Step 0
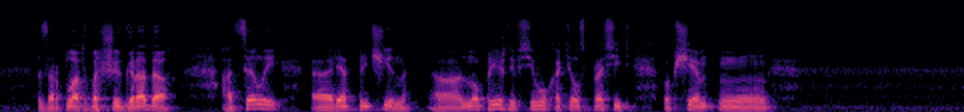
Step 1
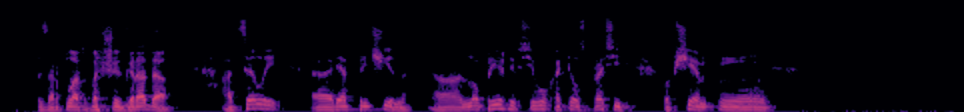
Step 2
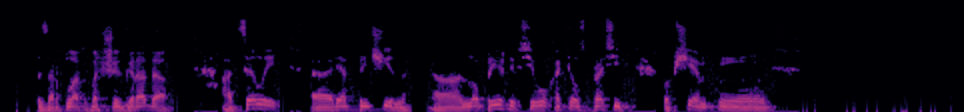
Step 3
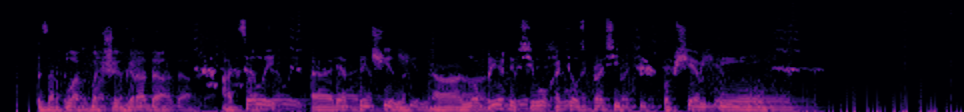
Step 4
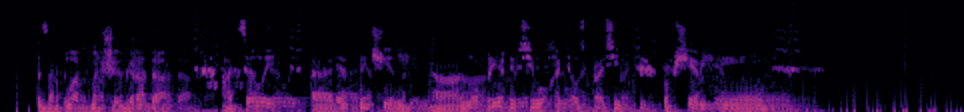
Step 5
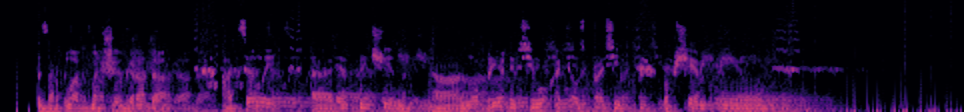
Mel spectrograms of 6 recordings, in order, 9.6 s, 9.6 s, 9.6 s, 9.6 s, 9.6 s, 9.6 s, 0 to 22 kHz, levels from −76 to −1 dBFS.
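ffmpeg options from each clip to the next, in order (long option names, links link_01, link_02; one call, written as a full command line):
ffmpeg -i in.wav -af "equalizer=frequency=125:width_type=o:width=1:gain=-7,equalizer=frequency=250:width_type=o:width=1:gain=-7,equalizer=frequency=500:width_type=o:width=1:gain=-10,equalizer=frequency=1000:width_type=o:width=1:gain=-8,equalizer=frequency=2000:width_type=o:width=1:gain=-3,equalizer=frequency=8000:width_type=o:width=1:gain=-4,afftfilt=real='re*gte(hypot(re,im),0.00501)':imag='im*gte(hypot(re,im),0.00501)':win_size=1024:overlap=0.75,volume=3.5dB" out.wav
ffmpeg -i in.wav -af "equalizer=frequency=130:width_type=o:width=0.45:gain=-9.5,acompressor=threshold=-45dB:ratio=6,acrusher=bits=10:mix=0:aa=0.000001,volume=9.5dB" out.wav
ffmpeg -i in.wav -filter_complex "[0:a]acrossover=split=130[link_01][link_02];[link_02]acompressor=threshold=-47dB:ratio=2[link_03];[link_01][link_03]amix=inputs=2:normalize=0,asoftclip=type=tanh:threshold=-34dB,asplit=2[link_04][link_05];[link_05]adelay=257,lowpass=frequency=1000:poles=1,volume=-7dB,asplit=2[link_06][link_07];[link_07]adelay=257,lowpass=frequency=1000:poles=1,volume=0.17,asplit=2[link_08][link_09];[link_09]adelay=257,lowpass=frequency=1000:poles=1,volume=0.17[link_10];[link_04][link_06][link_08][link_10]amix=inputs=4:normalize=0,volume=6dB" out.wav
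ffmpeg -i in.wav -af "aeval=exprs='val(0)*sin(2*PI*60*n/s)':channel_layout=same,volume=3.5dB" out.wav
ffmpeg -i in.wav -filter_complex "[0:a]asplit=2[link_01][link_02];[link_02]adelay=443.1,volume=-13dB,highshelf=frequency=4000:gain=-9.97[link_03];[link_01][link_03]amix=inputs=2:normalize=0,volume=3.5dB" out.wav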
